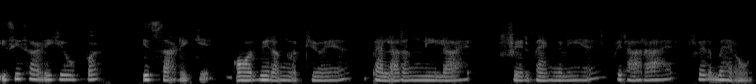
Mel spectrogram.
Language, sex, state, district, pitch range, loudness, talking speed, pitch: Hindi, female, Uttar Pradesh, Jalaun, 190-225 Hz, -37 LUFS, 205 wpm, 205 Hz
